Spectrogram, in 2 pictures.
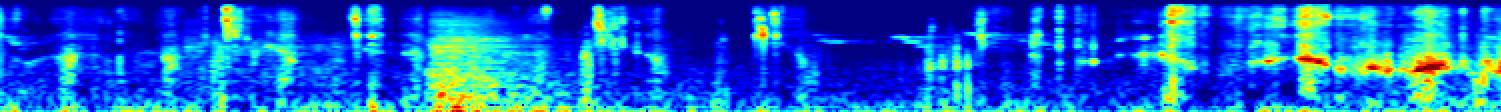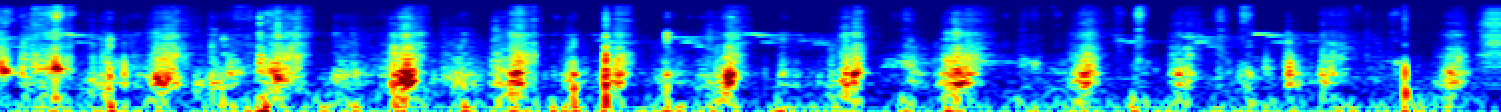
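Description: A person biting into a round biscuit and chewing it, with a steady run of crisp, irregular crunches, some louder than others.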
